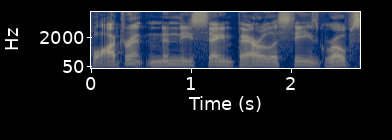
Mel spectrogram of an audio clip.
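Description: Keeping the intonation fairly even, a reader goes through the text aloud in a natural voice.

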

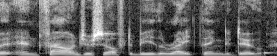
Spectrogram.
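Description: Noticeable noise can be heard in the background. Over it, a man talks at a moderate speed. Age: 60s. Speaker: retired strength and conditioning coach. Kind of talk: casual interview chat.

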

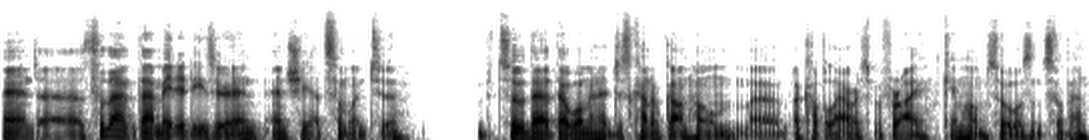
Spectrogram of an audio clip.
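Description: A man's fairly low, fairly quick voice with lively intonation and vocal fry. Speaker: podcast host, new father. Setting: home, baby sleeping in room.

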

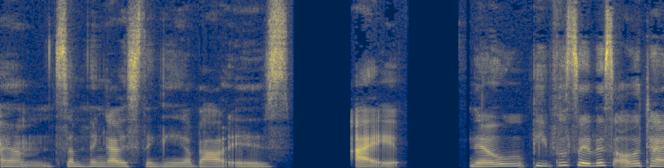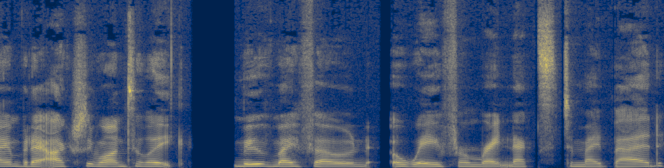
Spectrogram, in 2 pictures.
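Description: A woman's normal speaking voice at medium pitch, moderate pace and ordinary pitch variation, dry and close with no echo. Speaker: podcast co-host. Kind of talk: casual chat.

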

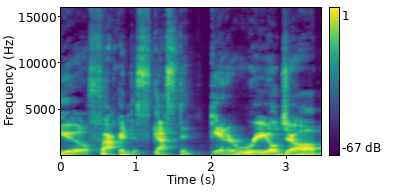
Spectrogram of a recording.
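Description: A put-on character voice in a strong Australian accent, low-to-middle in pitch, at a very slow pace. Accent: broad Australian. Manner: angry, aggressive.

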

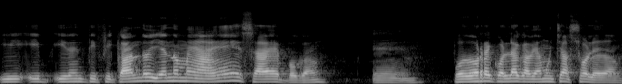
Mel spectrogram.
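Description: Over a quiet background, a man talks at a fairly slow pace in a plain, everyday voice with ordinary pitch variation. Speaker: chef. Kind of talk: personal life story interview.

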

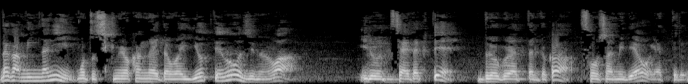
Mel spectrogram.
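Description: A man at medium pitch, very fast pace and lively intonation, with noticeable background noise. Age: 30s. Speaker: web company owner. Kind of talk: casual chat.

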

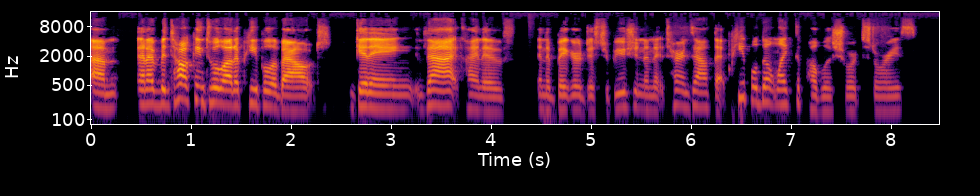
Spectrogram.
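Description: Her bright, sharp tone sits at a fairly low pitch, with ordinary pitch variation and a moderate pace. The woman's recording is very clean, with a silent background and a dry, close sound with no echo. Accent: American. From Texas. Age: 30s. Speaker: mental health nonprofit research director. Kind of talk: casual chat.

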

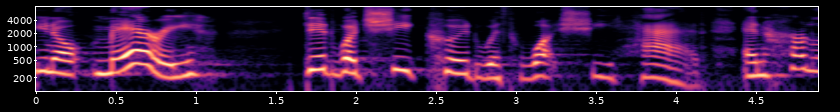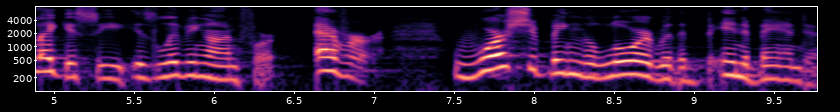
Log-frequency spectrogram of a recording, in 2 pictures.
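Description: This woman has a normal speaking voice with fairly high pitch and lively intonation, speaking at a fairly slow pace on a very clean recording with a silent background. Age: 40s. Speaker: lay preacher. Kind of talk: sermon. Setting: church.

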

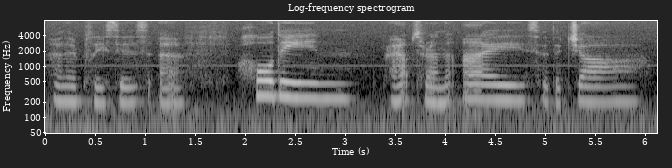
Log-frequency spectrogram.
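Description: A soothing, warm tone at a very slow pace, over noticeable background noise. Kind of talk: guided meditation. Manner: slow, soft, calm and gently paced with long pauses; soothing, inviting, warm.

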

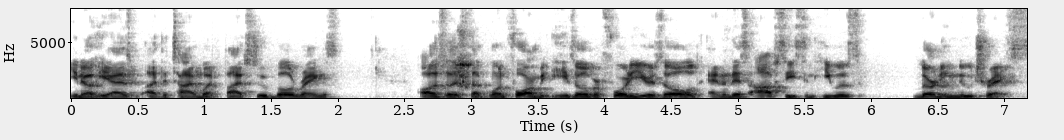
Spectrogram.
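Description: With an American accent, a man talks at a very fast pace and fairly low pitch in a bright, sharp tone. His intonation is monotone and flat, his loudness very even, and the recording very clean with a silent background. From Florida. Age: 30s. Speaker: strength and conditioning coach. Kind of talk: casual chat.

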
